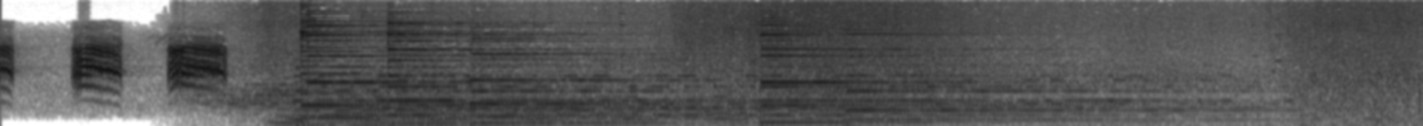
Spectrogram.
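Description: A crow gives three quick, harsh caws, then a steady, loud wash of rushing, surf-like noise with ringing tones takes over and slowly fades.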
